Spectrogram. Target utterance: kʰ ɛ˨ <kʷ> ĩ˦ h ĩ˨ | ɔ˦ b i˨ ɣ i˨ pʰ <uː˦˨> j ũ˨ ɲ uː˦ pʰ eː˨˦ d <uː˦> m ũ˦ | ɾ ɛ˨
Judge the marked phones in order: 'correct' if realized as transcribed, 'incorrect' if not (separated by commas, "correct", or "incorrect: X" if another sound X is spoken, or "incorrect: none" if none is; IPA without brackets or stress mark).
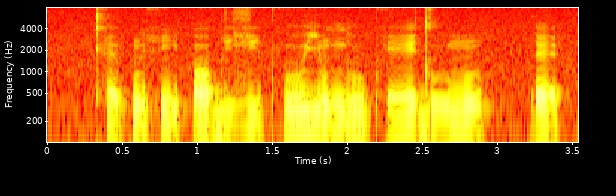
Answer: correct, incorrect: uː˦, incorrect: uː˨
